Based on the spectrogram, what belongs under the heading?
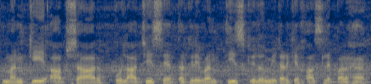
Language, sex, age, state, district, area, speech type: Urdu, male, 30-45, Bihar, Supaul, rural, read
